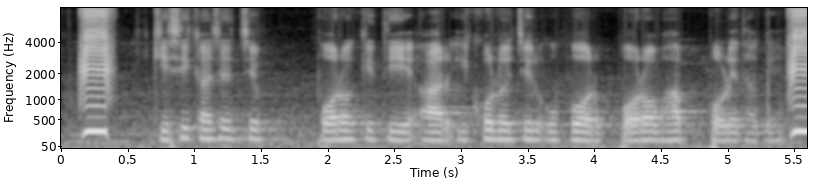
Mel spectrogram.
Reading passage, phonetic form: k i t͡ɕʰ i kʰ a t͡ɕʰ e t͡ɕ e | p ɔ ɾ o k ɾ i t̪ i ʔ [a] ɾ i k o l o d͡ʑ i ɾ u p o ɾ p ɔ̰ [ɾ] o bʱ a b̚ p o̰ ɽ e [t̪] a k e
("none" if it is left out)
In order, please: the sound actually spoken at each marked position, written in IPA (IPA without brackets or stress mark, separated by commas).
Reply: a, ɾ, t̪ʰ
